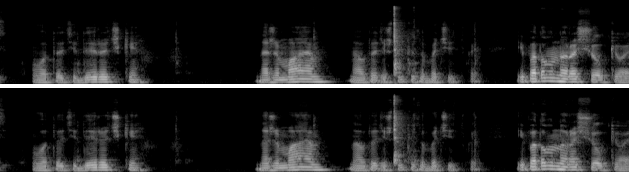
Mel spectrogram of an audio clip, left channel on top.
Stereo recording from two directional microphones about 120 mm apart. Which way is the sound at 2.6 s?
25° left (ahead or behind).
